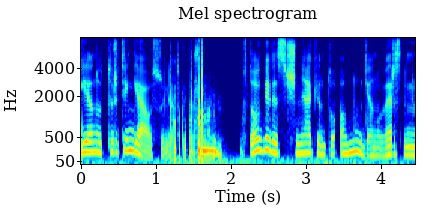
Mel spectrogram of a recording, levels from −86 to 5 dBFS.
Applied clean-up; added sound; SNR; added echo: neural diffusion model UNIVERSE++.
